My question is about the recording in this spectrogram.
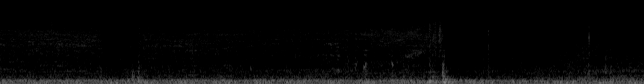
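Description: The 2014 Ram 2500's power sliding rear window running for about three seconds and stopping with a clunk, over a steady low hum.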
